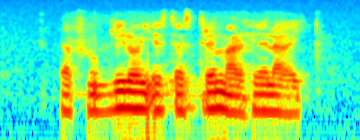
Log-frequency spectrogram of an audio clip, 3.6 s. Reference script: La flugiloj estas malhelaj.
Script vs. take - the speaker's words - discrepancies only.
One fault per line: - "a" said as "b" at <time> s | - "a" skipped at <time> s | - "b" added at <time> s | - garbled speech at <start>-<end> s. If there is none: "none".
- "tre" added at 2.1 s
